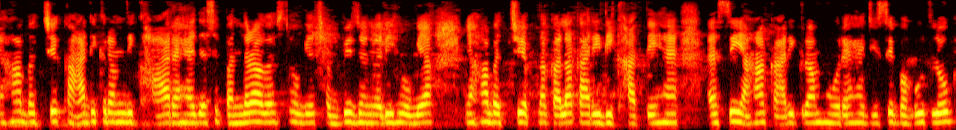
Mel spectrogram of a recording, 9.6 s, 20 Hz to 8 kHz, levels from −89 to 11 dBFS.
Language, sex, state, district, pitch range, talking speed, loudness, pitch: Hindi, female, Chhattisgarh, Bilaspur, 195-210 Hz, 200 wpm, -16 LUFS, 200 Hz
